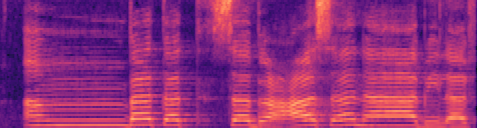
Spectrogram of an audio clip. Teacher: یعنی جب آپ نے دیکھا نون ساکن یا نون تنوین کے بعد حرف با ہے، اب آپ نے نون کی آواز کو میم کی آواز میں بدل کر پڑھنا ہے. ساتھ یہ میم لکھی ہوئی بھی ہوتی ہے تو اس سے ہمیں آسانی بھی ہو جاتی ہے سمجھنے میں. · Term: قلب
